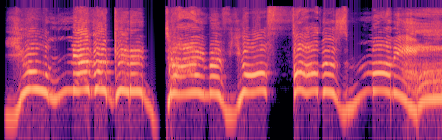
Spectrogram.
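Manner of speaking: very high, slow Southern mama tirade; shrieked Southern-belle threat; hammed-up Steel Magnolias Southern. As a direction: imitate a furious Southern mother, drawing out every word. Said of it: "She goes full steel magnolias".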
